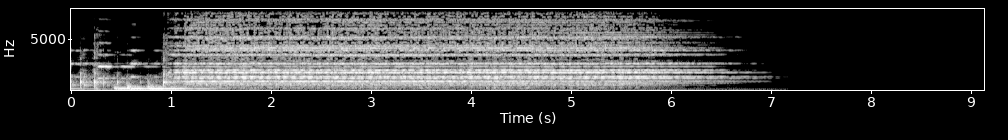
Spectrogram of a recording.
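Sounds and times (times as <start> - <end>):
instrumental music: 0.0 - 6.8.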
